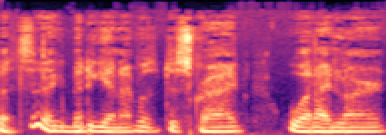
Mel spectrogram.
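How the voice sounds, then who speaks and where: A somewhat breathy man with a dark, mellow tone speaks at a moderate pace, medium pitch and fairly even intonation. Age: 60s. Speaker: retired autoworker and author. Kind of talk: interview. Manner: halting.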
